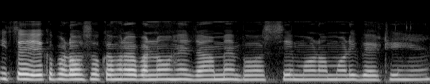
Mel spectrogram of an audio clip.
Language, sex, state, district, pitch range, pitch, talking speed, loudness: Hindi, female, Uttar Pradesh, Ghazipur, 220-230 Hz, 225 Hz, 195 wpm, -17 LUFS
